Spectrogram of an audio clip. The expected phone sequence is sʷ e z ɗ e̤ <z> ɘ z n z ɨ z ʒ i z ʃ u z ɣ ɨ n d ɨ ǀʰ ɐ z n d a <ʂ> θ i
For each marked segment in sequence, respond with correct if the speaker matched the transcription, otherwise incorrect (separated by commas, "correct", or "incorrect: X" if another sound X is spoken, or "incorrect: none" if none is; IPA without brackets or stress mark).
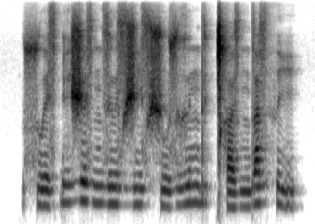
incorrect: ʒ, incorrect: z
